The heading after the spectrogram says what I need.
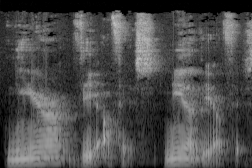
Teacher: La R de near puede caer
